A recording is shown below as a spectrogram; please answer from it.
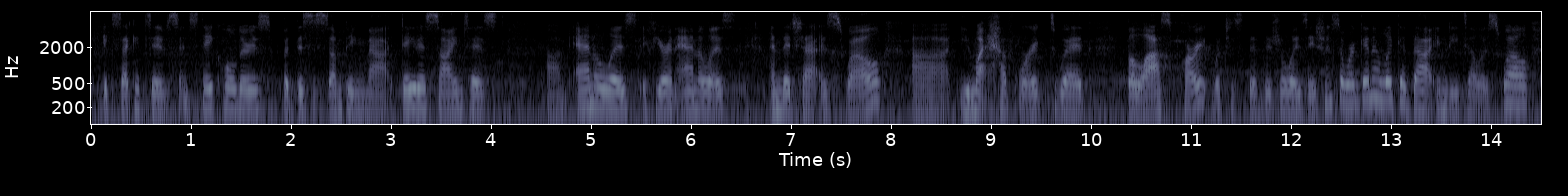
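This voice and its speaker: A woman's voice: lowish voice, noisy background. A woman from Ethiopia presenting an online workshop, friendly and encouraging, with many ums and uhs. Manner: frequent fillers, friendly and encouraging.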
